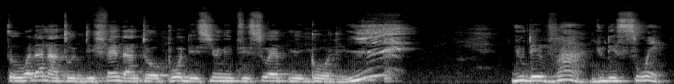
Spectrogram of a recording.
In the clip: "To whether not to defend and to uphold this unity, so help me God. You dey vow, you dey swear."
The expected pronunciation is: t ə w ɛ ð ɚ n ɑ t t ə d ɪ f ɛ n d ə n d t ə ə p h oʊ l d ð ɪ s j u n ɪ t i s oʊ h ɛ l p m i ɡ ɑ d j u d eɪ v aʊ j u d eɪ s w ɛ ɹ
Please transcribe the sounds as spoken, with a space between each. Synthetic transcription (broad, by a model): t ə w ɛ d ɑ n ɑ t t ə d ɪ f ɛ n d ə n t ə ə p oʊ d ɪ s j u n ɪ t i s oʊ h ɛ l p m i ɡ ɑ d j u d eɪ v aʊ j u d eɪ s w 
